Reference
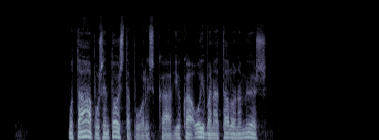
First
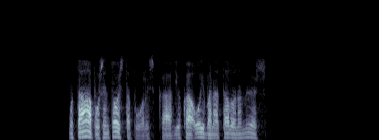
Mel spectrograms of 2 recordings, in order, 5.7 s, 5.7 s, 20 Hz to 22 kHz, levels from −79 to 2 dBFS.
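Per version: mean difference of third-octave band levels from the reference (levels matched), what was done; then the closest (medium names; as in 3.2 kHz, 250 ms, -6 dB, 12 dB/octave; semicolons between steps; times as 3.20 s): 9.5 dB: FFT filter 130 Hz 0 dB, 1 kHz +15 dB, 1.8 kHz -4 dB; resampled via 8 kHz; three bands expanded up and down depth 70%; trim -5 dB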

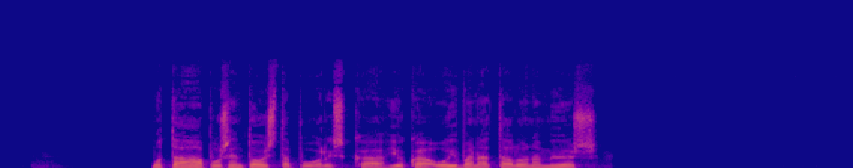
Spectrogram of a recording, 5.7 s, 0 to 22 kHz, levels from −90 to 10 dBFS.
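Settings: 2.5 dB: time-frequency box 4.04–4.72 s, 1.1–2.3 kHz +8 dB; resonant low shelf 240 Hz -6 dB, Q 1.5; compression 4:1, threshold -24 dBFS, peak gain reduction 4.5 dB; trim -6 dB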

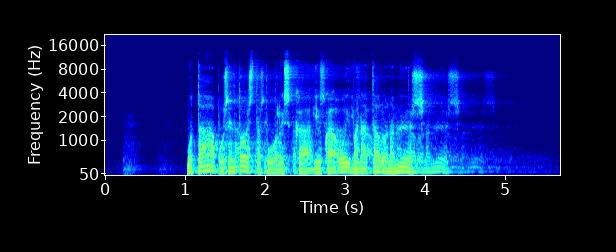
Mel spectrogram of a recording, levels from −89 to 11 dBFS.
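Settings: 5.5 dB: compression, threshold -35 dBFS, peak gain reduction 14 dB; feedback delay 447 ms, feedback 17%, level -10 dB; two-slope reverb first 0.5 s, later 4 s, from -17 dB, DRR 9.5 dB; trim +4.5 dB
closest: second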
